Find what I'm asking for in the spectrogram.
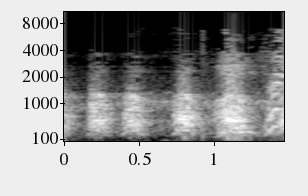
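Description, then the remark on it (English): Husky sled dogs bark in a rapid, overlapping chorus, five or six loud yelping bursts in quick succession, with no talking, at the opening of the radio show Challenge of the Yukon. “On, you huskies!”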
